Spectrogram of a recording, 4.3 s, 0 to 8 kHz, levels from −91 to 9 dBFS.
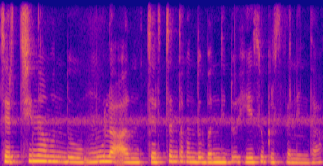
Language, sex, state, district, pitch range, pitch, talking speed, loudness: Kannada, female, Karnataka, Shimoga, 210-240 Hz, 220 Hz, 125 wpm, -16 LUFS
